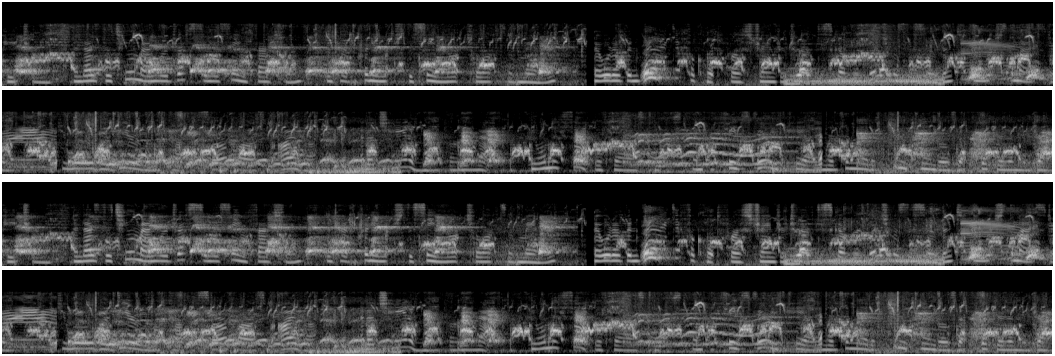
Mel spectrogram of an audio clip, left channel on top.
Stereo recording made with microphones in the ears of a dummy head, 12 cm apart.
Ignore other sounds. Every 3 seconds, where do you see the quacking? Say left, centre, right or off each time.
left, left, left, left, centre, right, right.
